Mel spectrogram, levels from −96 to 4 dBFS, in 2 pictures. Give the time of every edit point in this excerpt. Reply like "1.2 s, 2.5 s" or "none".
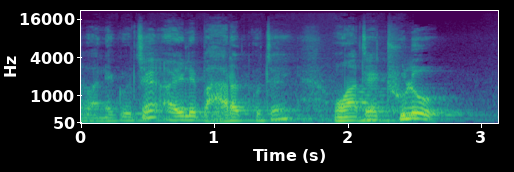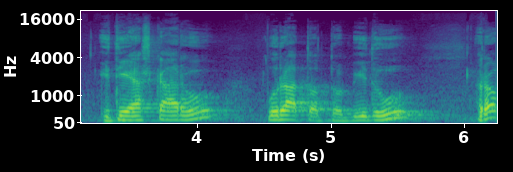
none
